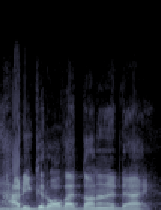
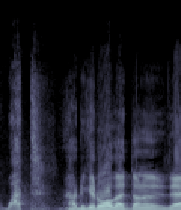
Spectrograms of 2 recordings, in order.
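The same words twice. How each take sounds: First: Said in the usual way. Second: Fast mocking disbelief, repeating it; incredulous. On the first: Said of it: "people in the comments saying". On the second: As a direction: echo the question back in fast disbelief. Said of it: "And I'm like".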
